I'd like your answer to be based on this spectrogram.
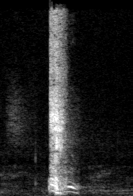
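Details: A single sharp, explosive sneeze in a quiet room: sneezing.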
